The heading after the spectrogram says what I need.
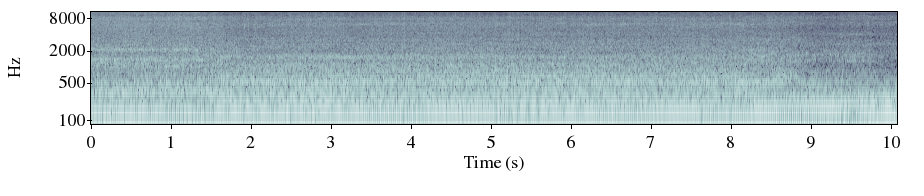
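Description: Steady idle with an uneven, lumpy beat and occasional stumbles in the low rumble, sounds like a misfire at idle.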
